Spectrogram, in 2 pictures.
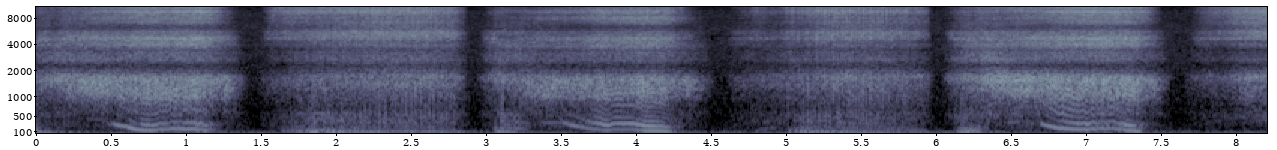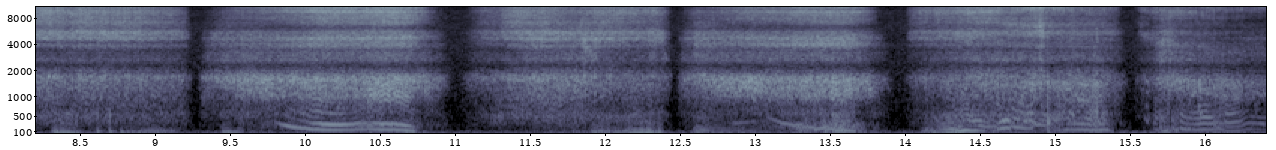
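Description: Regular rough fluttering snores on each breath, about 19 breaths a minute, over steady room hum; snoring during sleep.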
